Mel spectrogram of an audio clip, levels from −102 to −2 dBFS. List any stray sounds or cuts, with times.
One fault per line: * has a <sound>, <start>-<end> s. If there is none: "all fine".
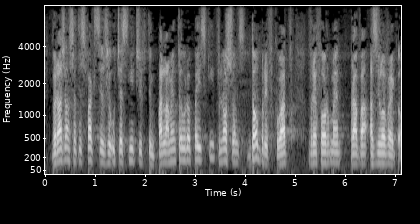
all fine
